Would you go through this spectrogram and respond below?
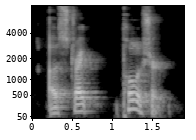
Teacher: The T sound in striped is between consonants, so you don't really hear it.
